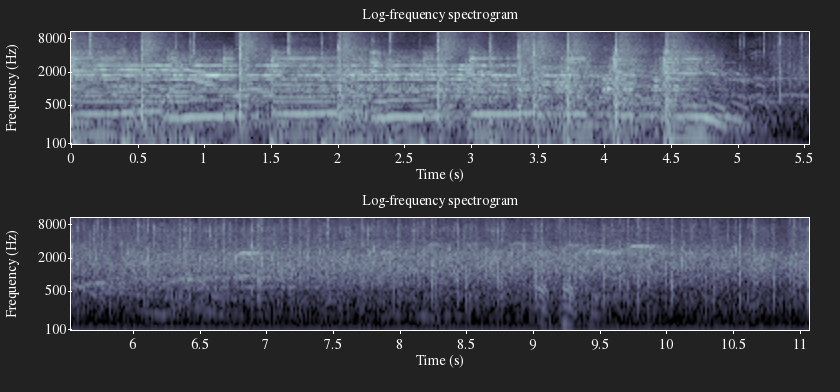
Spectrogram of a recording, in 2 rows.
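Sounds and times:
audience applauding: 2.8s - 11.0s.

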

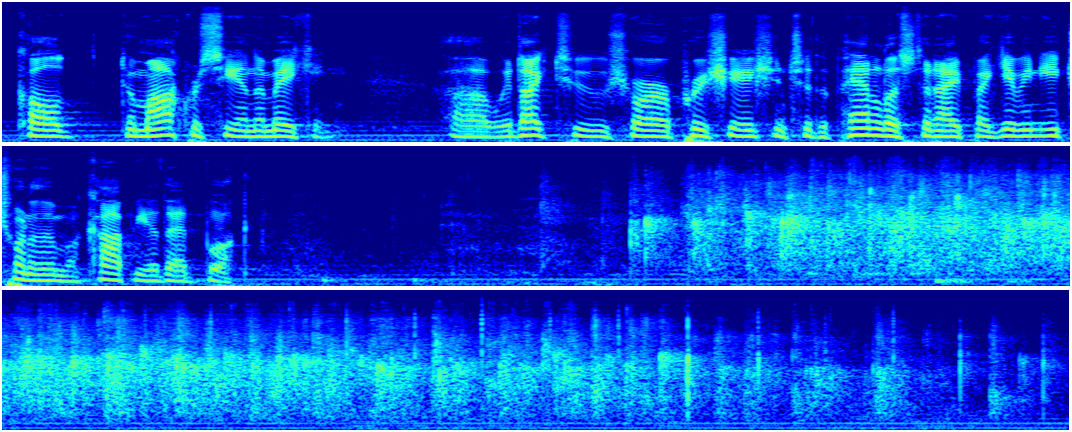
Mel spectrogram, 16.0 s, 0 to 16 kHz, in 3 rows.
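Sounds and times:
audience applauding: 8.3s - 16.0s.

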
